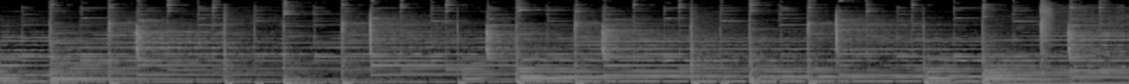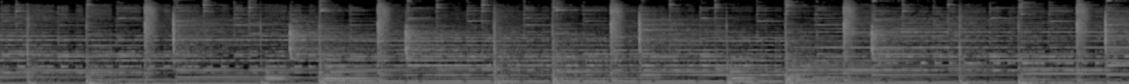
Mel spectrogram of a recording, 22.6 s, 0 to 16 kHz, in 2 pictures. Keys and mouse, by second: 2.4-13.1 ctrl+middle drag, 3.2 ctrl+r, 3.8 click, 4.3 ctrl+r, 4.7 click, 12.8 3, 13.1 alt+right click, 13.2-18.8 ctrl+middle drag, 15.3 ctrl+KP_Add, 17.1 ctrl+z, 18.0 shift+d, 18.8 click.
